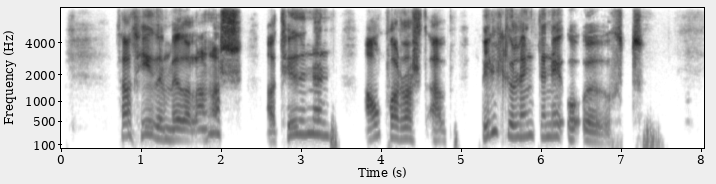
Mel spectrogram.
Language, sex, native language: Icelandic, female, Icelandic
